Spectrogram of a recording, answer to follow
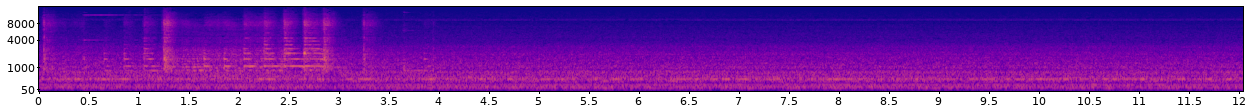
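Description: A short tinny electronic game jingle with clicks from a phone's speaker, stopping about three seconds in. After it, a steady background machine hum with a low drone runs on.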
